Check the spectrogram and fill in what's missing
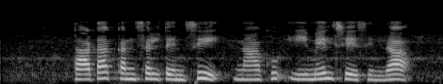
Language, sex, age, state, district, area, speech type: Telugu, female, 30-45, Andhra Pradesh, Visakhapatnam, urban, read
